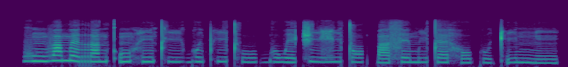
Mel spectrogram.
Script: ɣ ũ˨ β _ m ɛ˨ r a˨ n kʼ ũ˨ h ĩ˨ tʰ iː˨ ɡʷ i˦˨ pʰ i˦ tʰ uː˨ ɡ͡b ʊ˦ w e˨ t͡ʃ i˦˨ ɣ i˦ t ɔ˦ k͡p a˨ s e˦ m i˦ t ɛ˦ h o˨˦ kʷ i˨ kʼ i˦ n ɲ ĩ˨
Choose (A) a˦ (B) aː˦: A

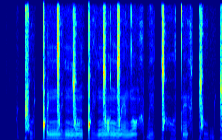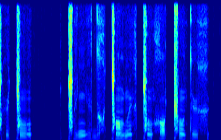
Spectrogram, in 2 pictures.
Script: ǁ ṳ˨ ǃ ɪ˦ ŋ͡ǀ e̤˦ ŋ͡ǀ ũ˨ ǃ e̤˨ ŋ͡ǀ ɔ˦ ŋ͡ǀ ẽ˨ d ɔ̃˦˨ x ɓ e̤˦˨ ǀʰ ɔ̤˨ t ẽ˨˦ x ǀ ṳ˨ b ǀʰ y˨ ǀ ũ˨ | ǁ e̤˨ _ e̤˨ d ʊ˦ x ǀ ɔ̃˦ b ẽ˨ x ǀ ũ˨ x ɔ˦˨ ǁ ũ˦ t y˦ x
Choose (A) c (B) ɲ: B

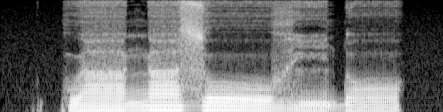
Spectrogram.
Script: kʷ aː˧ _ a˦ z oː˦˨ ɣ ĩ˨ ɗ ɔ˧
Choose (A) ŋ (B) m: A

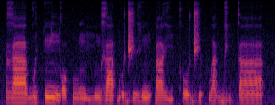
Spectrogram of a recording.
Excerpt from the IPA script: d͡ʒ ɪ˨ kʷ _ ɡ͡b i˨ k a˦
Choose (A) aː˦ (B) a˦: B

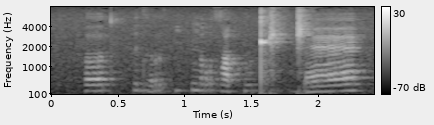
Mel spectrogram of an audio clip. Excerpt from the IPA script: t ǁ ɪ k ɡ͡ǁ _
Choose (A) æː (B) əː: A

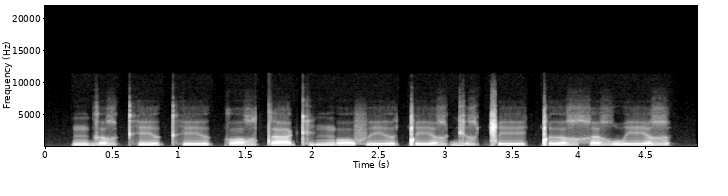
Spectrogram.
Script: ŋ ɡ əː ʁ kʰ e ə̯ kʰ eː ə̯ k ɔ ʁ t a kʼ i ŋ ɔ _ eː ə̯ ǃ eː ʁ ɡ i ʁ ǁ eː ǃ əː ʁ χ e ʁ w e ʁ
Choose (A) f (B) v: A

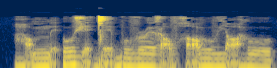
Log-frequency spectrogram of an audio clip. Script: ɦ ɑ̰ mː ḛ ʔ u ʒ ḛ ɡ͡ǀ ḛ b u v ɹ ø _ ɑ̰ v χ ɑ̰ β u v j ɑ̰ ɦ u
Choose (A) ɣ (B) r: A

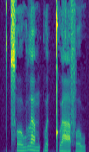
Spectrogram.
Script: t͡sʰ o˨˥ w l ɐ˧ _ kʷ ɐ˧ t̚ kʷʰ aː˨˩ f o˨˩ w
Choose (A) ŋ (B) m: B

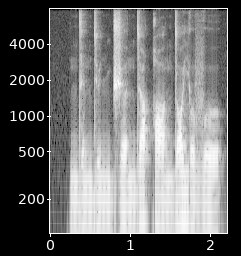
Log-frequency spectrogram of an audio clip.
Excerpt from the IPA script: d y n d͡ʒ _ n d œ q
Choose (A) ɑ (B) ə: B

